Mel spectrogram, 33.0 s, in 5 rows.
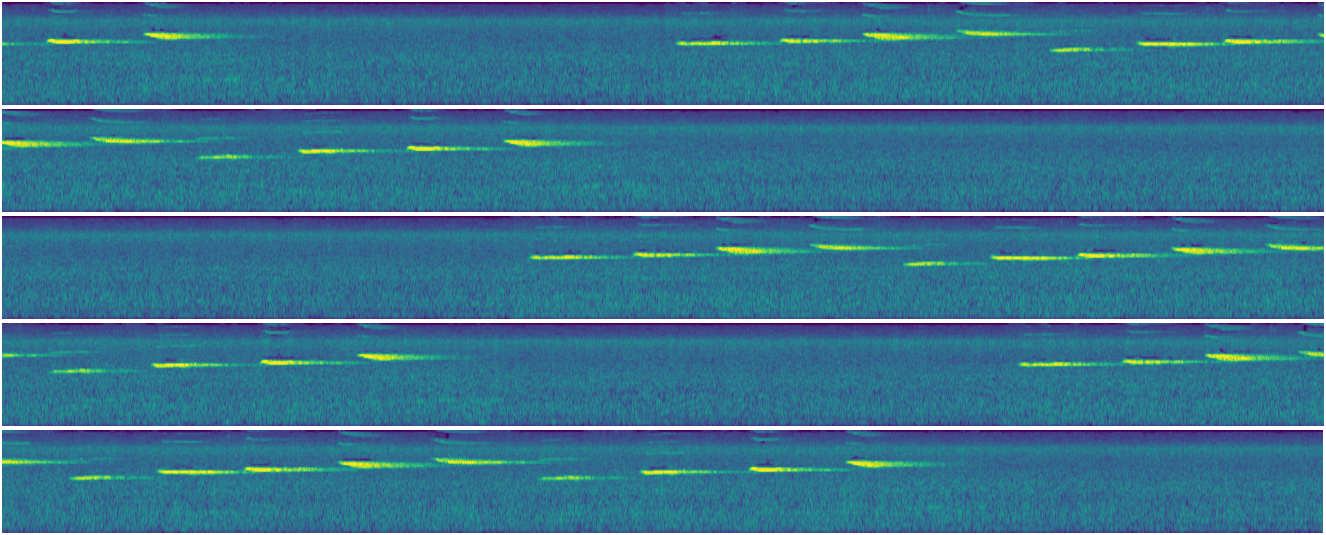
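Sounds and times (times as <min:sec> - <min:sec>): bird singing: 0:00.0 - 0:01.1, 0:03.4 - 0:09.5, 0:15.8 - 0:22.1, 0:24.9 - 0:31.2.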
